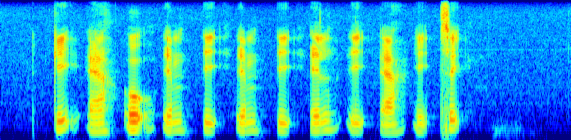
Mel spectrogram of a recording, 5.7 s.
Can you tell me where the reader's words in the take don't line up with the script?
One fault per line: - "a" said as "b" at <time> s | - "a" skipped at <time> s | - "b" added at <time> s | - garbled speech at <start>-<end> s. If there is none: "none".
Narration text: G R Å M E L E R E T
- "M E" added at 2.3 s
